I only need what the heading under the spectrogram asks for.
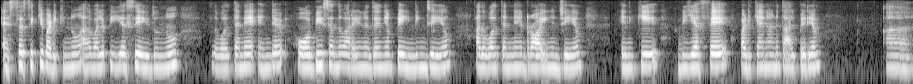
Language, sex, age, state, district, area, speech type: Malayalam, female, 18-30, Kerala, Palakkad, rural, spontaneous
